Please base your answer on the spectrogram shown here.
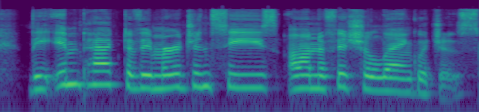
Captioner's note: speaking French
